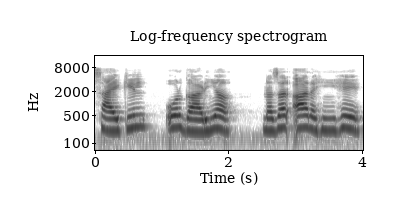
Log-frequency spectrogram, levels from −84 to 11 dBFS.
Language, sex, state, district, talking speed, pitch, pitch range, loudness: Hindi, female, Madhya Pradesh, Bhopal, 105 wpm, 215 Hz, 205-245 Hz, -15 LUFS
